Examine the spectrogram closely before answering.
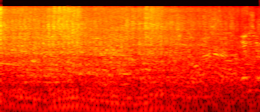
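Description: A small tractor engine chugs loudly close by.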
